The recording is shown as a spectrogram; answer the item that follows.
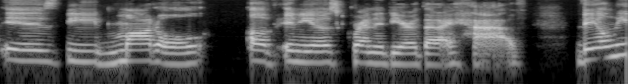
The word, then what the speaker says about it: Grenadier: Pronounce pronunciate for me, please. So, it is an Inos Grenadier. Grenadier. Yes, a Grenadier.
